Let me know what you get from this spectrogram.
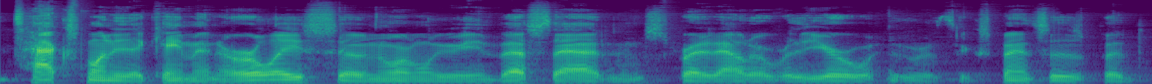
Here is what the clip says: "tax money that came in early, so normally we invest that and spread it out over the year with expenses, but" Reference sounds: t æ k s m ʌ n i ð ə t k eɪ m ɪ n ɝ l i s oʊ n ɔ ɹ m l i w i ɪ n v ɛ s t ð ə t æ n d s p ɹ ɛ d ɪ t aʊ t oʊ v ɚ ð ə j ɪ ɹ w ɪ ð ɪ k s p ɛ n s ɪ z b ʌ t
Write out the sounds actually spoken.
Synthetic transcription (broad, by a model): t æ k s m ʌ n i ð ə t k eɪ m ɪ n ɝ l i s oʊ n ɔ ɹ m l i w i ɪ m v ɛ s t ð ə t n s p ɹ ɛ d ɪ t aʊ t oʊ v ɚ ð ə j ɪ ɹ w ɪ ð ɪ k s p ɛ n s ɪ z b ʌ t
